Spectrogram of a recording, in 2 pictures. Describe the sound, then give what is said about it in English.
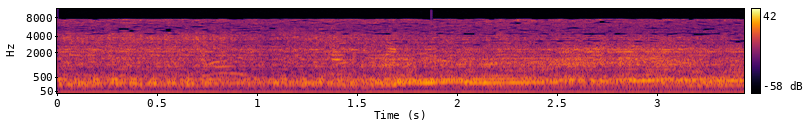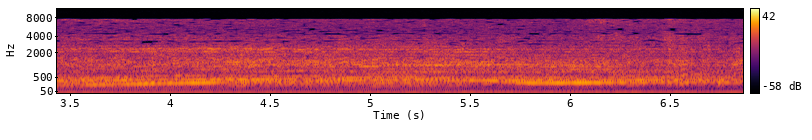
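An electric car accelerates at a drag racing track with a rising motor whine that sweeps upward in pitch several times, steady and fairly loud over a broad background rumble. “Tonight, they're off to that mecca of rev heads, the drag racing track.”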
